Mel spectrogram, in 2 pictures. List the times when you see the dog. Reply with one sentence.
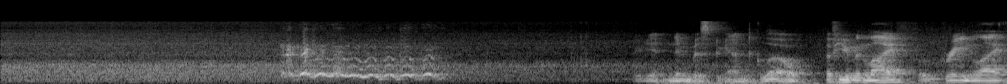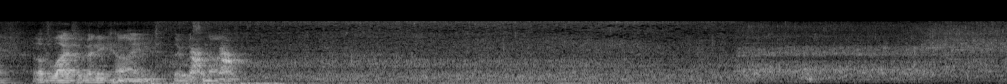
You can hear the dog from 2.8 to 4.5 s and from 11.8 to 12.8 s.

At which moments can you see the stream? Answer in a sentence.
You can hear the stream from 0.0 to 20.1 s.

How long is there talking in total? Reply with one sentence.
You can hear the talking for 6 seconds altogether.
